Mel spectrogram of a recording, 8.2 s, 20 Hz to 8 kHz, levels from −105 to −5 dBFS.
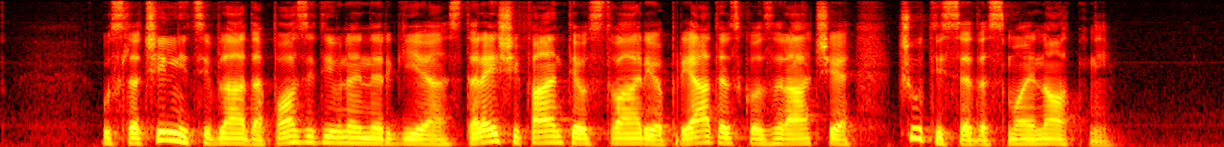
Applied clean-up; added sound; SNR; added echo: none; none; none; none.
